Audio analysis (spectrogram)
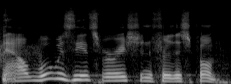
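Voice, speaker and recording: A man's voice: sits high, expressive, moderate pace, vocal fry, a little mellow. A man hosting a live event, introducing poets and hyping the audience. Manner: upbeat, hypes the crowd. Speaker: event host.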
